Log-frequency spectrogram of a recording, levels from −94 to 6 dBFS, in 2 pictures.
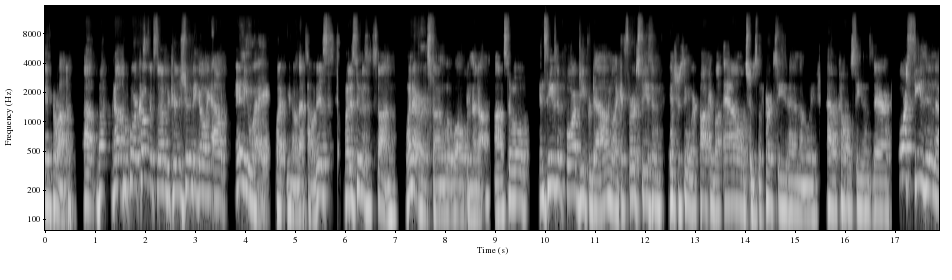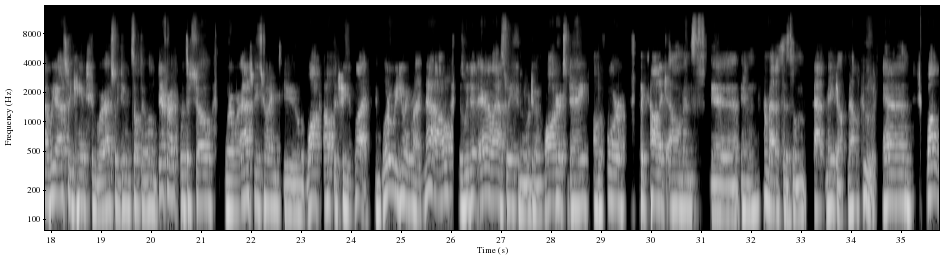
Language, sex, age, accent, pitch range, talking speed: English, male, 30-49, American, 125-160 Hz, 210 wpm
